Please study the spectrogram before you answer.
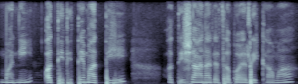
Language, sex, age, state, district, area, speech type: Marathi, female, 18-30, Maharashtra, Sindhudurg, rural, spontaneous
